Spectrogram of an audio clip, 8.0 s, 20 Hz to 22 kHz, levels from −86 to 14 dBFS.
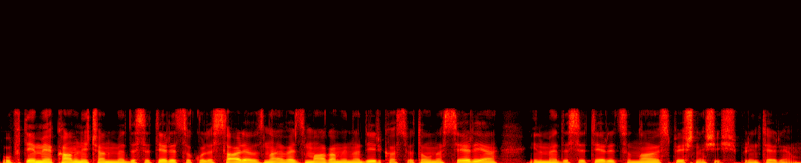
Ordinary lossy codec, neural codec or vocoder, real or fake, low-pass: none; none; real; 7.2 kHz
